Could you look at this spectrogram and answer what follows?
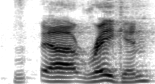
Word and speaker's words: Reagan: It's what happened when, Reagan, but sure.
